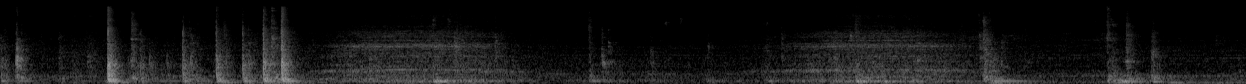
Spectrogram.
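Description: OTIS Gen2 lift: a run of sharp clicks from the car's button press and the controller, then the automatic sliding doors running twice, each a smooth whirring swell of a few seconds. A few more clicks come near the end.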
